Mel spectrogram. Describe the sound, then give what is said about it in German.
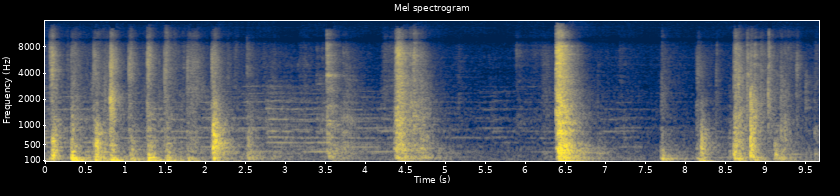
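A door is unlocked and opened: several sharp clunks, rattles and thuds come in uneven bursts, with quieter gaps between them. “Ich werde ihm aufschließen.”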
